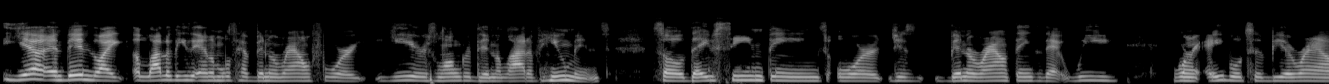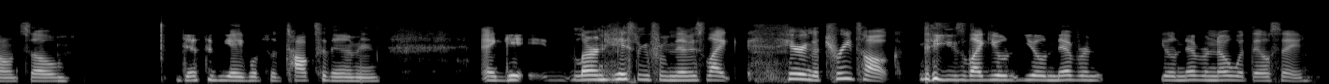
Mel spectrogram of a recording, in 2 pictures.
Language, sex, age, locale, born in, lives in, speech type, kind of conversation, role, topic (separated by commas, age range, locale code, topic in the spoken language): English, female, 20-24, en-US, United States, United States, conversation, unstructured, none, How might understanding animals' thoughts change the way we relate to them?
